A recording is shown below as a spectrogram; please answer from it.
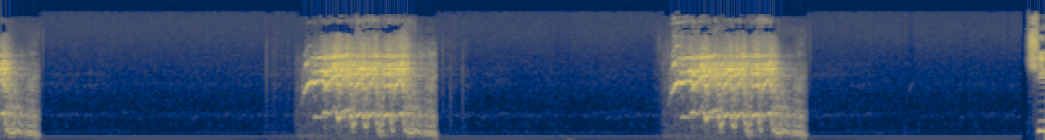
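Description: A horse gives two long, shaking whinnies about four seconds apart, each loud and falling in pitch, over a low steady hum.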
